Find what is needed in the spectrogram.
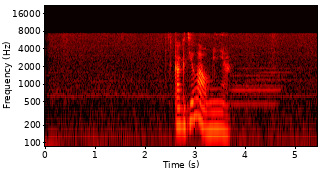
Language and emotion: Russian, positive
